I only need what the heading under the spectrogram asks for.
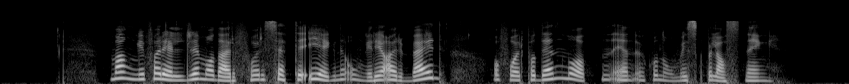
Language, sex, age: Norwegian, female, 50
